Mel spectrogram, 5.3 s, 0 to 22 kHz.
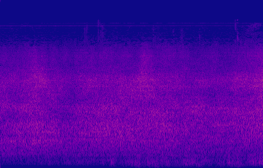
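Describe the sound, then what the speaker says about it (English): A Ryanair airliner taxiing in at Manchester Airport, its jet engines giving a loud, steady broadband roar that holds evenly throughout with no voices. "this Ryanair just taxiing in, arrived in from Milan after a flight of 1 hour"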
